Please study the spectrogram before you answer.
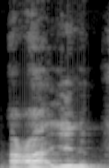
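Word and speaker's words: עין: Donc, répétez Aïn. Comme le rédacteur, notre ami Yosef Azoulay, vous le fait remarquer ici, cette lettre s'appelle Aïn, mais ce son n'existe pas en français.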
